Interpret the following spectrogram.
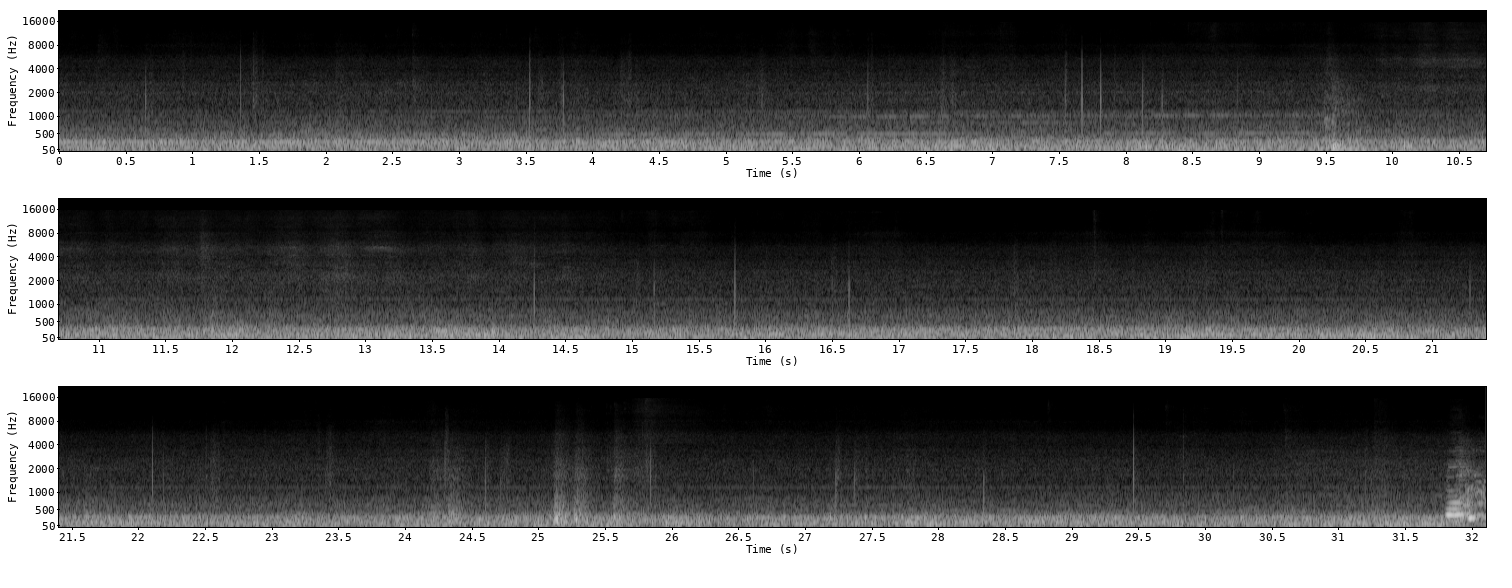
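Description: EDI Comeng electric suburban train running, heard from inside the carriage: a steady rumble of wheels on rails with a humming tone from the traction motors. Sharp clacks come over rail joints or points about ten seconds in and again about twenty-five seconds in.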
